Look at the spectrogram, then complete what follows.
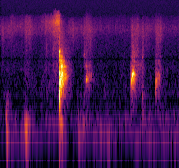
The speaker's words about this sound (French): Et finalement, on dirait, on dirait des gouttes de pluie.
